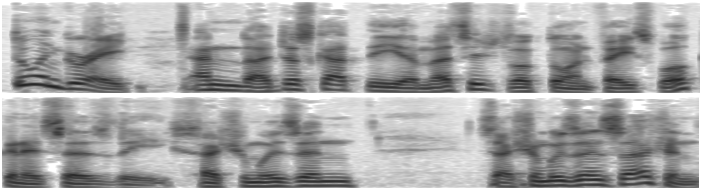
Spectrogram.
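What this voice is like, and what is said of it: Rich radio-style voice. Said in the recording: “you had a great radio voice ... you have a voice of a great radio sound there”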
